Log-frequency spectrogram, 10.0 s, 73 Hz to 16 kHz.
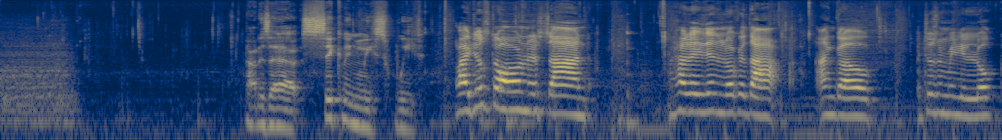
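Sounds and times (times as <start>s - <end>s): chewing crunchy cereal: 1.1s - 2.5s.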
